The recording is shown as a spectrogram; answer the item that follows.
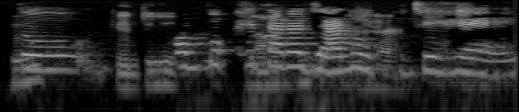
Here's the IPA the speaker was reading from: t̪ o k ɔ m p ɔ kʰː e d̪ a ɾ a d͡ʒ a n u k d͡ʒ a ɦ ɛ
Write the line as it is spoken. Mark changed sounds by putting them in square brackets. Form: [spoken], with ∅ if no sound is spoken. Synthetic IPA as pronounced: t̪ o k ɔ m p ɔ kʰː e [t̪] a ɾ a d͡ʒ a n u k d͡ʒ [e] ɦ ɛ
